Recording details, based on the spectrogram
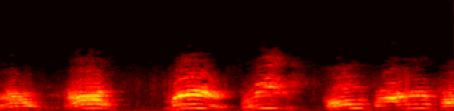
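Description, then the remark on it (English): A parrot squawks loudly, six harsh, raspy calls in quick succession with brief gaps between them and no one talking. “He's the loudest parrot I ever heard.”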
